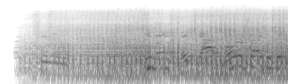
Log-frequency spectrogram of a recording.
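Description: Junior dragster's single-cylinder engine running at idle, a rapid, even popping that grows louder as the sound fades in.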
